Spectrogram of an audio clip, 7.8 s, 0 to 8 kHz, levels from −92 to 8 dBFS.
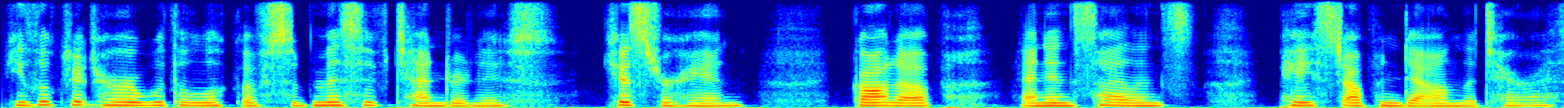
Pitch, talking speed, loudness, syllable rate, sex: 210 Hz, 185 wpm, -19 LUFS, 5.8 syllables/s, female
